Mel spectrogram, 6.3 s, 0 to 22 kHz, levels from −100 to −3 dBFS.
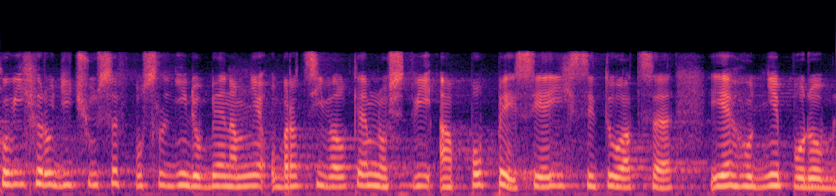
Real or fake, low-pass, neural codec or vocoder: real; 7.2 kHz; none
